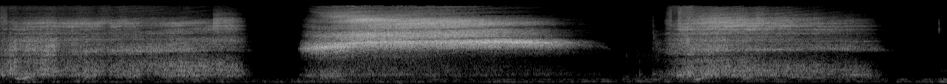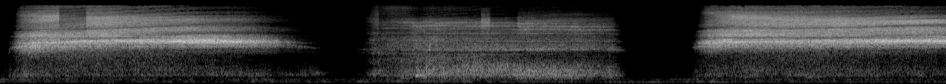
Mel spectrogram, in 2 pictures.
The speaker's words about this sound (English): We'll do another one. Inhaling through the mouth, always begin.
